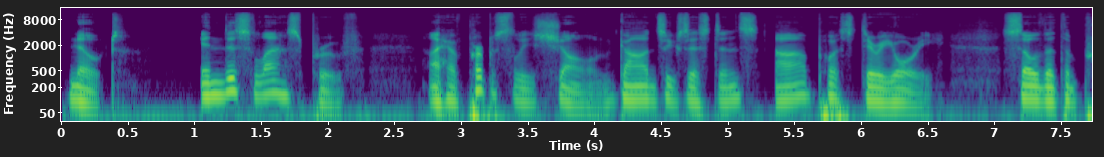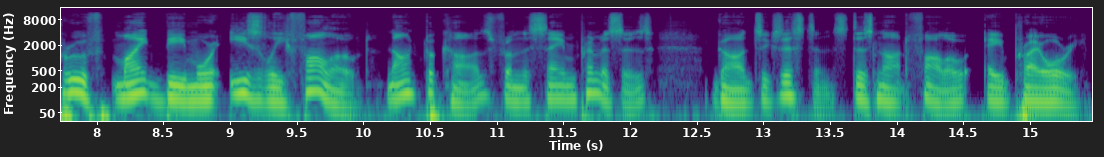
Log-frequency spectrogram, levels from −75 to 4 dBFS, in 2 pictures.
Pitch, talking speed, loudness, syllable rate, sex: 105 Hz, 130 wpm, -19 LUFS, 4.4 syllables/s, male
